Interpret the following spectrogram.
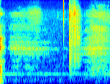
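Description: Small handling noises on a workbench, with a black plastic part being picked up: a sharp little click about a second in, then a brief clatter and rustle, over a faint steady hum.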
